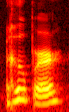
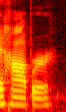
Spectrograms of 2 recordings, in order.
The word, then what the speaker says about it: Hooper: In real life, Steven Spielberg and Hooper. – Well, you said the name right. I don't know why you're gonna. – Because I keep wanting to say Hopper.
